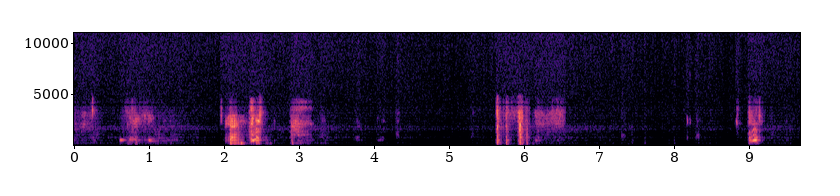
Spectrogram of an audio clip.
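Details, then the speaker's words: Person with hiccups while livestreaming, which they later report went away: a few abrupt, sharp voiced gulps at irregular intervals in a quiet room; hiccups. "God, I hate hiccups so much. Okay, once more people come in, I'll actually do something. And try to get rid of my hiccups."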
